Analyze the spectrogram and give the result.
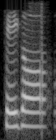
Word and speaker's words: Fagell: It is Fagell, rhymes with bagel.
